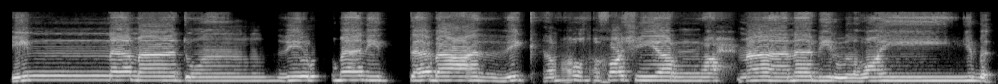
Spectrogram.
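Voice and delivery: slow, drawn-out tajwid recitation; Quran recitation. Shown as a demonstration. Teacher reciting the verse slowly for students to copy. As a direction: chant each word slowly, as in tartil.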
